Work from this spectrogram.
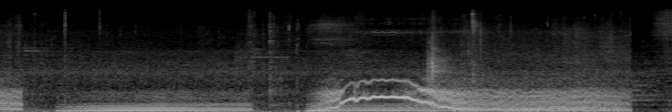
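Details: Sustained low growling from angry kittens, a litter of five met with their mother cat and reacting to being fed and handled, swelling midway into a loud yowl that climbs, holds and slides back down.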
